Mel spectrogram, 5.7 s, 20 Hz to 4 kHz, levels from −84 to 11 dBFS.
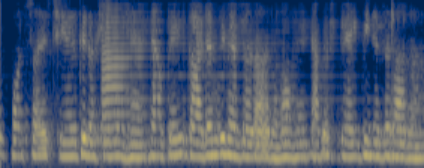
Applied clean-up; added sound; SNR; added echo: neural mask model DeepFilterNet 3.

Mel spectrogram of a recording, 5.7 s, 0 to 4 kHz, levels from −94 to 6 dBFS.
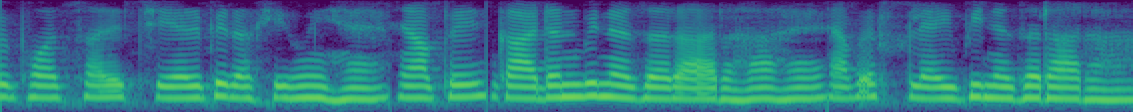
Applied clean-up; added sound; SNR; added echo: none; none; none; none.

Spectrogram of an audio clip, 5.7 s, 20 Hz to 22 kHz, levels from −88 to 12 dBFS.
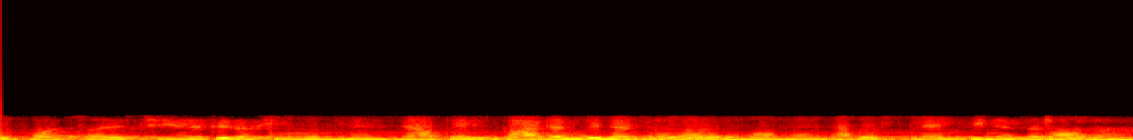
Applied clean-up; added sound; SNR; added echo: neural separator model SepFormer DNS4.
